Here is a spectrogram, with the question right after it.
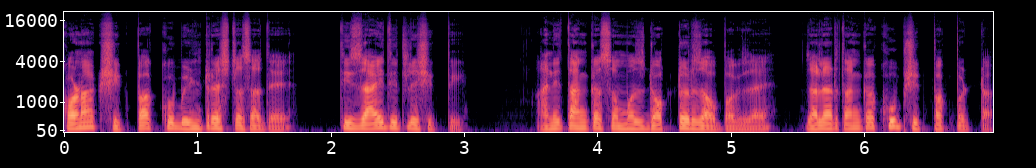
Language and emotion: Goan Konkani, neutral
